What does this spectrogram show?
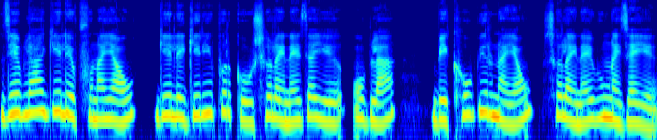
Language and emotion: Bodo, neutral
